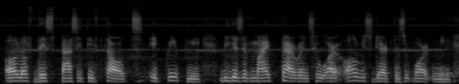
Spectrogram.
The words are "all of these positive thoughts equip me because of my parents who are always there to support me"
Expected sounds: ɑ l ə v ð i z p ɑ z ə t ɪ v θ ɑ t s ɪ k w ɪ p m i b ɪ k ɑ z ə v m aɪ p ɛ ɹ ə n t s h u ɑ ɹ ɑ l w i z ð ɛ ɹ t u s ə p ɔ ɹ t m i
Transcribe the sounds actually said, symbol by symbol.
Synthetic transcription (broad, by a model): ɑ l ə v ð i s p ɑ s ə t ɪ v θ ɑ t s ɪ k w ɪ p m i b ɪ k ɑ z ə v m aɪ p ɛ ɹ ə n t s h u ɑ ɹ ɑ l w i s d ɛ ɹ t u s ə p ɔ ɹ t m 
